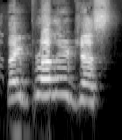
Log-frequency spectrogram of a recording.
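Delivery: can't believe what he just saw; exasperated cry at a fumbled play. Real, not acted. Exasperated at a blunder.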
